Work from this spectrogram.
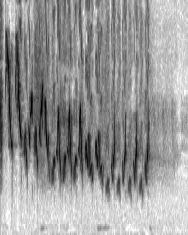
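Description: A house wren sings a rapid bubbling trill of bright chirps that falls slightly in pitch and lasts about two seconds, close and clear against silence before stopping abruptly.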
